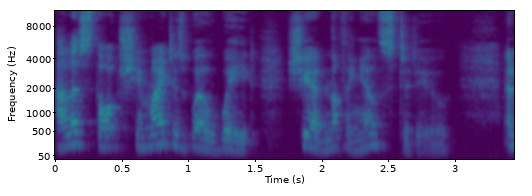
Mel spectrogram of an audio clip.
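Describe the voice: The delivery is plain reading aloud. Its intonation rises and falls in a lively way.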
